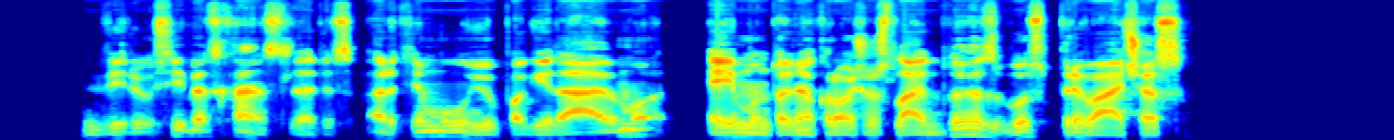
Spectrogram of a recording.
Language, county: Lithuanian, Kaunas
